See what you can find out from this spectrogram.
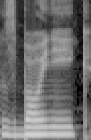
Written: zbojník

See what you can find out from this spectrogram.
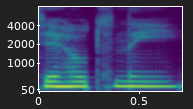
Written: tehotný

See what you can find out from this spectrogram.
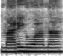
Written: marihuana

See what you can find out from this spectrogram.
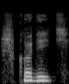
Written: škodiť

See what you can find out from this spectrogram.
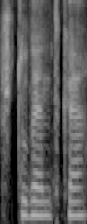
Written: studentka

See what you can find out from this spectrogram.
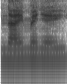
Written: najmenej

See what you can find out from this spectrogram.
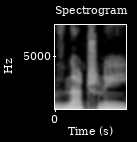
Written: značný

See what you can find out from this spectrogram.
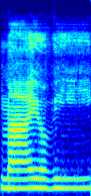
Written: májový

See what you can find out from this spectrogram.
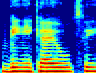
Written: vynikajúci

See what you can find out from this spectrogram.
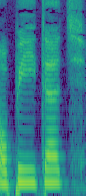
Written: opýtať

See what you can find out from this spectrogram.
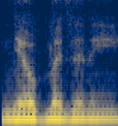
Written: neobmedzený

